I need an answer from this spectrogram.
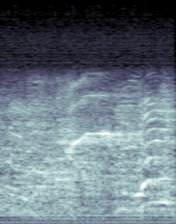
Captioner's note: crowd cheering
